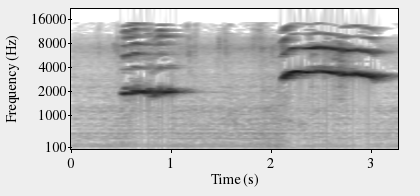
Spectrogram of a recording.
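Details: African grey parrot, a pet, singing and imitating voices, gives two clear whistled notes: a level one, then a longer, higher, slightly falling whistle, against a low electrical hum.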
